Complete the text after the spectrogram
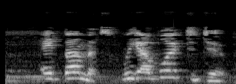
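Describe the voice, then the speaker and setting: A woman's voice: high voice, expressive, slow, fairly bright tone, a little hiss or hum, voice pushed up, exaggerated voice, low-quality recording. A woman voicing a cocky, street-smart teenage newsboy who calls out brashly in a storybook reading. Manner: brash, calling out.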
